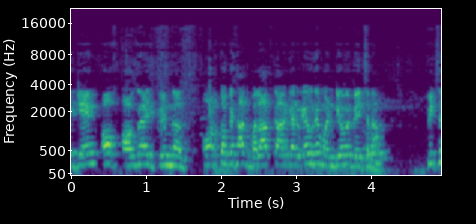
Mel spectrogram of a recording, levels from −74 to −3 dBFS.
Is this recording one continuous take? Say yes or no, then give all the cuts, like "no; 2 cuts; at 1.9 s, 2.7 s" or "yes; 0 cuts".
no; 1 cut; at 1.6 s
